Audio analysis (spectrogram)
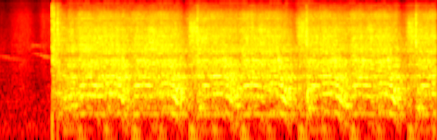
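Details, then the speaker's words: VW camper with swapped-in TDI engine, first crank after fitting dual mass flywheel: starter turns engine too slowly, about one labored compression beat per second, never fires; no oil pressure yet, owner thinks oil pump needs priming. "right one that is just cranking too slow at pompey's firing or something like that"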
